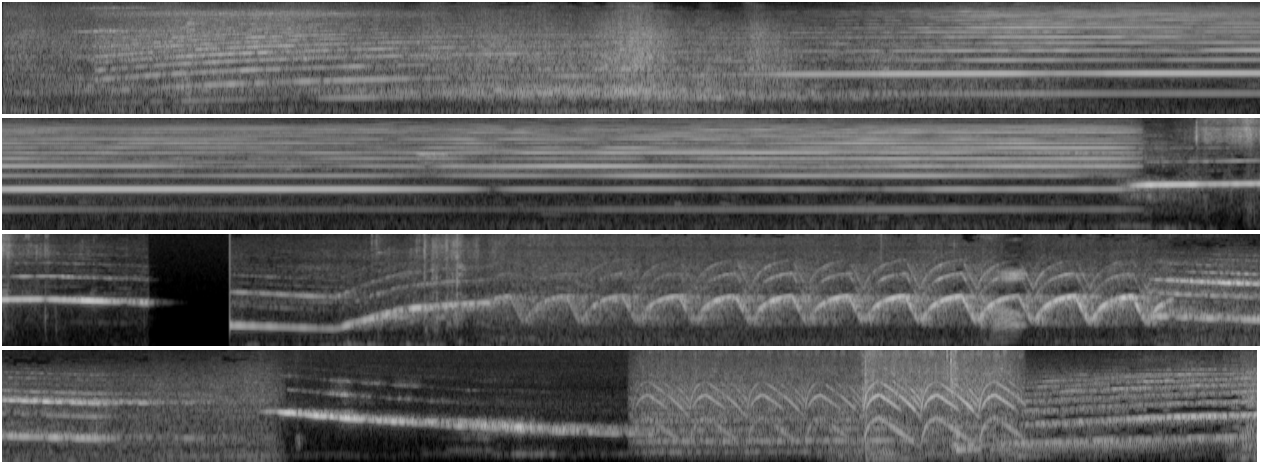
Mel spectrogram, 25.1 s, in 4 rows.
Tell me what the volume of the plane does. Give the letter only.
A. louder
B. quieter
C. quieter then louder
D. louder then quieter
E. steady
D.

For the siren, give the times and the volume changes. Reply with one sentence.
The siren can be heard from 0.0 to 25.1 s, at a steady volume.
